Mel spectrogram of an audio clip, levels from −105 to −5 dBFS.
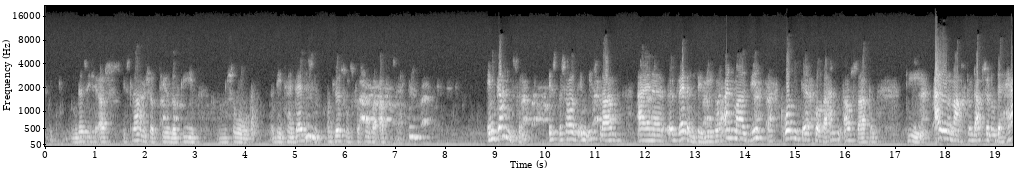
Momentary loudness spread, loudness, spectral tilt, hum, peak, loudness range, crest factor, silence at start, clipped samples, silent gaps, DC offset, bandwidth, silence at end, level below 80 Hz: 15 LU; -17 LUFS; -7 dB/octave; none; 0 dBFS; 5 LU; 16 dB; 0 s; under 0.1%; none; under 0.1%; 12 kHz; 0 s; -36 dBFS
